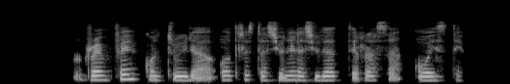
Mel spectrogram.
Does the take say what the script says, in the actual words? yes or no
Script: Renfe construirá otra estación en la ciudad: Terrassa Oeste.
yes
